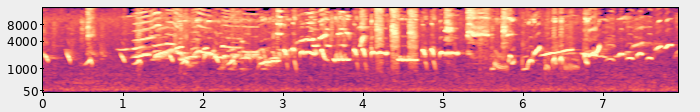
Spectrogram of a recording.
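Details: Male white-rumped shama courting a female delivers a rapid stream of chattering whistles, upswept notes and hard percussive clicks, with a brief sustained whistled note midway.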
